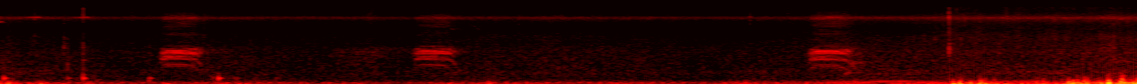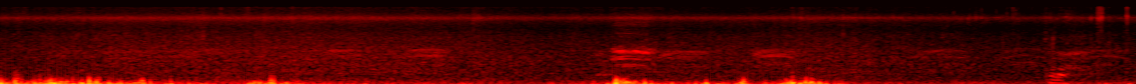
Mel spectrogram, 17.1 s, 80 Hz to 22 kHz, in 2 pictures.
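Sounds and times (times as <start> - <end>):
crow cawing: 1.2 - 1.6, 2.5 - 3.5, 6.0 - 6.6, 11.0 - 12.0, 13.1 - 14.6, 15.4 - 17.0
low rumble: 5.4 - 9.7.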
